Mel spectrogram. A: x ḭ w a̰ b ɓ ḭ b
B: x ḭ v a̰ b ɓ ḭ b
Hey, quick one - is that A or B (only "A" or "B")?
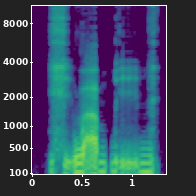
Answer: A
